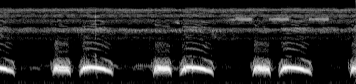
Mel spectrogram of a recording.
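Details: Lure call of a spotted dove, played to excite wild doves for trapping: three pairs of deep, rounded coos, a brief note then a longer downward-slurred one, evenly spaced about a second apart.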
